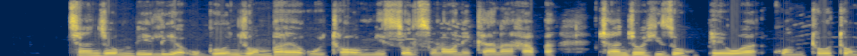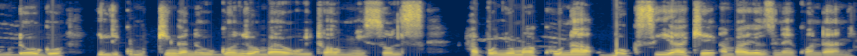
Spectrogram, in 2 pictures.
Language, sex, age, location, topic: Swahili, male, 18-24, Wajir, health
